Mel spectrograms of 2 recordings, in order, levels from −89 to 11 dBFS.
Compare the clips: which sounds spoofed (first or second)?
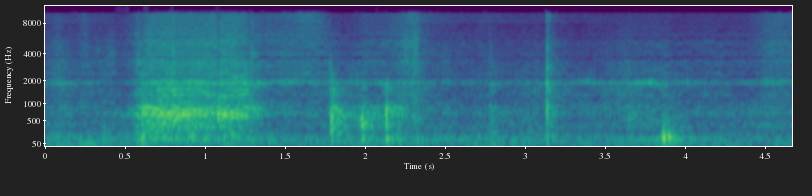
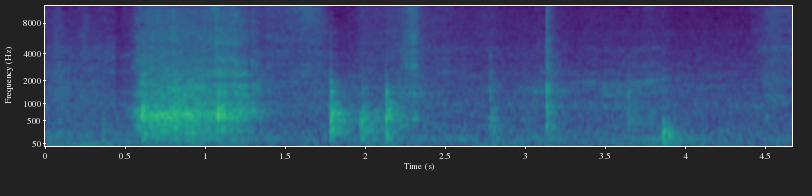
first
